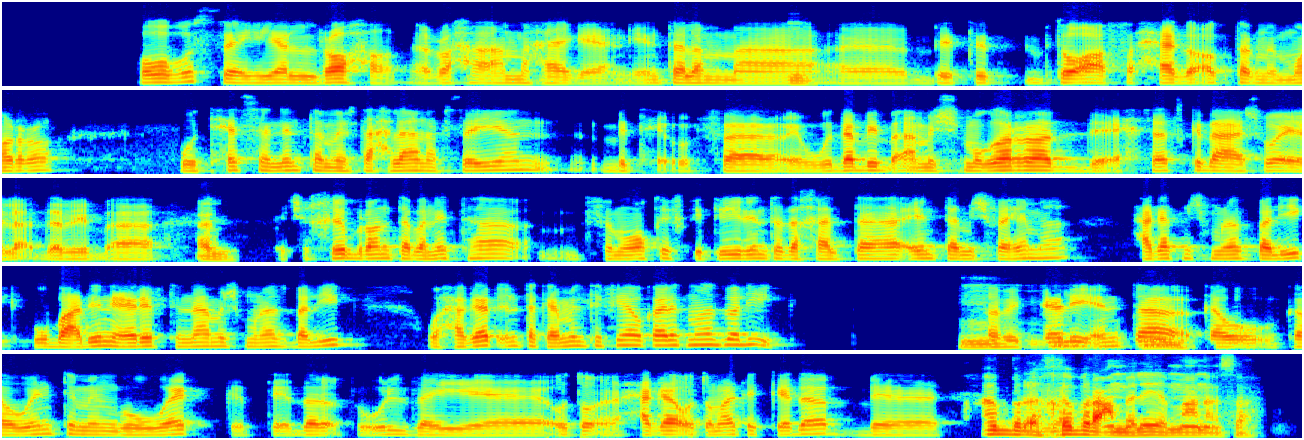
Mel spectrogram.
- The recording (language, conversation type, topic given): Arabic, podcast, إزاي بتتعامل مع الفشل لما بيحصل؟
- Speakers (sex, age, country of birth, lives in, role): male, 30-34, Egypt, Egypt, guest; male, 30-34, Egypt, Portugal, host
- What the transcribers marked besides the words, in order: other background noise; in English: "أوتوماتيك"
